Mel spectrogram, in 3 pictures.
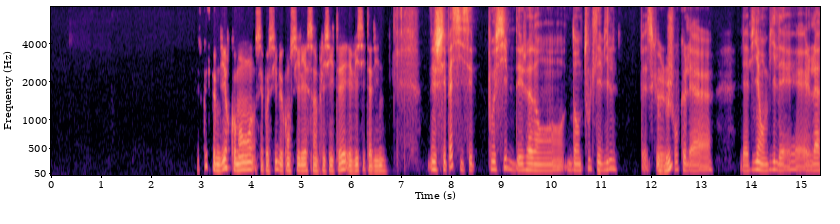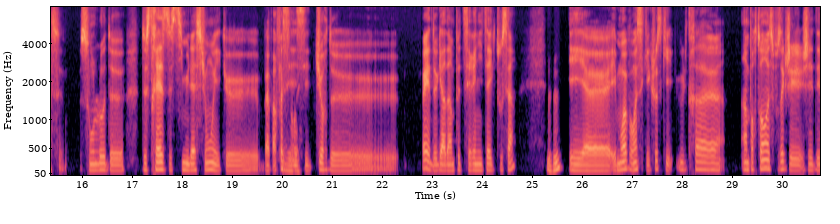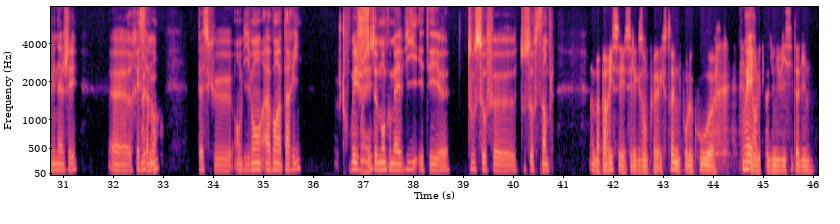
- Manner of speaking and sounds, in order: static; distorted speech; tapping; unintelligible speech; drawn out: "de"; other background noise
- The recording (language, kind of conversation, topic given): French, podcast, Comment concilier une vie simple avec la vie en ville, à ton avis ?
